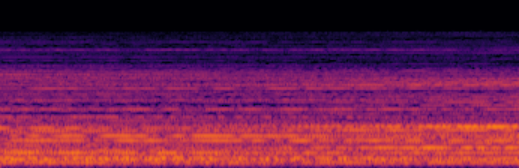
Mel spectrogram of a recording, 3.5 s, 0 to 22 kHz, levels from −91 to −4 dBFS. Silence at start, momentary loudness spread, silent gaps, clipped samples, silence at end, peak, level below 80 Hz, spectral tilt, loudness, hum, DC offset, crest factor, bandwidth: 0 s; 3 LU; none; under 0.1%; 0 s; -18 dBFS; -74 dBFS; -6 dB/octave; -32 LUFS; none; under 0.1%; 14 dB; 10 kHz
